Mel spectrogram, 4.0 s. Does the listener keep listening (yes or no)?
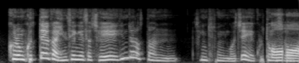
no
